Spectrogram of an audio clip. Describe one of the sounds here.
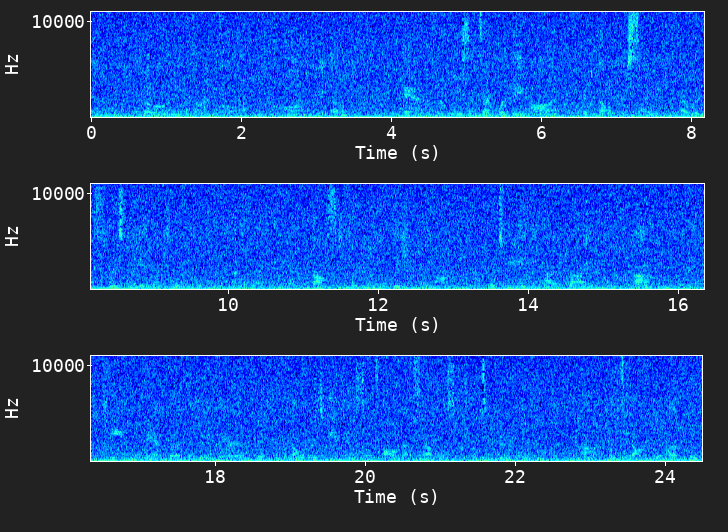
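A woman speaks calmly into a microphone in a large room.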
